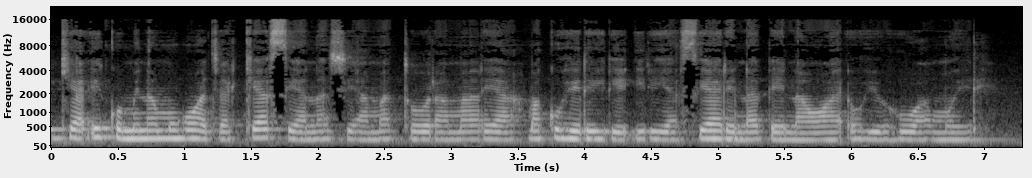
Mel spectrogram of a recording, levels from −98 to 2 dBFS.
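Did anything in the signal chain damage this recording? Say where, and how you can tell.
Yes, at the jitter buffer: a short stall from a late packet at 3.11 to 3.17 s stretches the last sound 34 ms, seen as frozen, smeared spectrogram bands.

Right after, short concealed packet loss at 3.17 to 3.23 s replaces 40 ms of lost audio with extrapolated sound, leaving a blurred spectrogram patch and a soft waveform seam.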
